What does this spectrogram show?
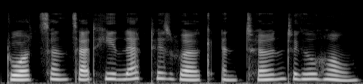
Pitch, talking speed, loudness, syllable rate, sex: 225 Hz, 180 wpm, -18 LUFS, 4.1 syllables/s, female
